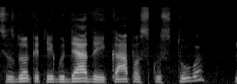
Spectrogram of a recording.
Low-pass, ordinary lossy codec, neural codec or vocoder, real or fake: 14.4 kHz; Opus, 32 kbps; none; real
